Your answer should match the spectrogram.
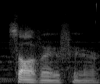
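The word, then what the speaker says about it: Savoir Faire: The French Canadians that I watched that played this pronounced it savair. Savair savair.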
